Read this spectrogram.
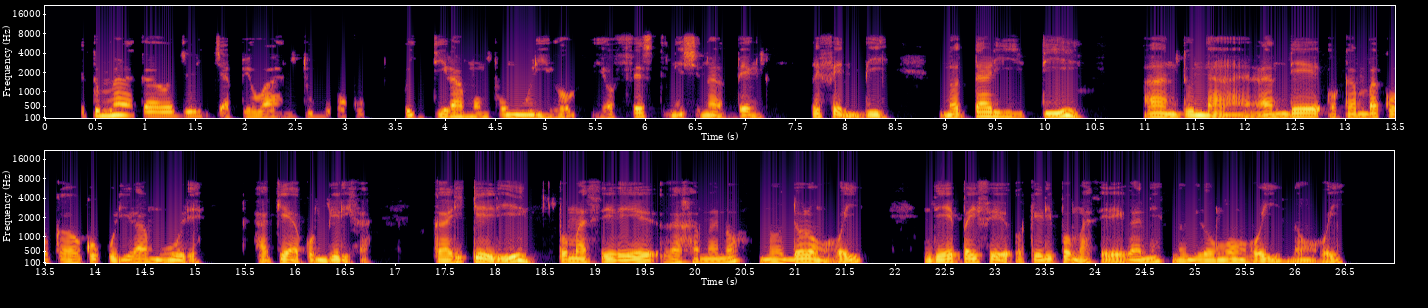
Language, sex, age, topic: Oshiwambo, male, 18-24, finance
